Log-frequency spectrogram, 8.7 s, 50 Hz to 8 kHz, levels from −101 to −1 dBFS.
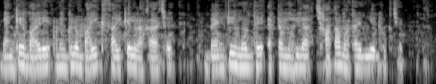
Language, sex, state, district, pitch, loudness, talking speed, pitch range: Bengali, male, West Bengal, Jalpaiguri, 140 Hz, -18 LUFS, 115 wpm, 135-155 Hz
